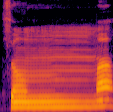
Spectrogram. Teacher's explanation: میم مشدد ہے تو ہم اسے غنہ کریں گے۔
